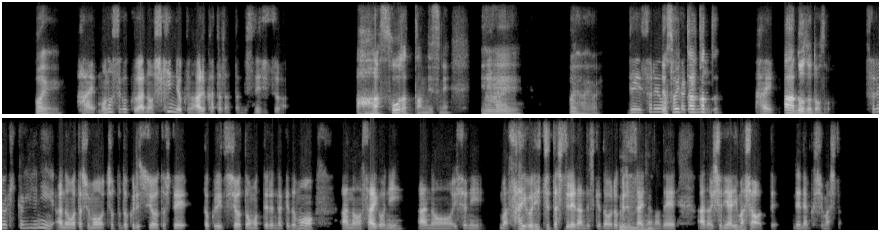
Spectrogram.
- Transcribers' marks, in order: none
- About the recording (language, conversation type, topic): Japanese, podcast, 偶然の出会いで人生が変わったことはありますか？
